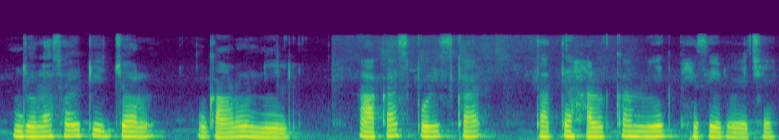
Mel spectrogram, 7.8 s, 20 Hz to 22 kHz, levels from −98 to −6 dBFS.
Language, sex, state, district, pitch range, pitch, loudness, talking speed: Bengali, male, West Bengal, Cooch Behar, 135-150 Hz, 140 Hz, -17 LUFS, 85 wpm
